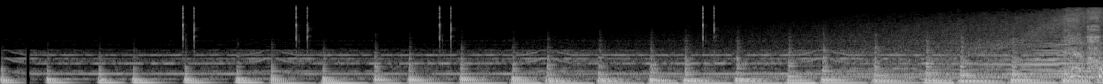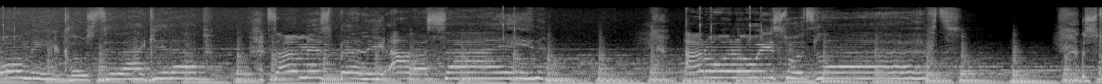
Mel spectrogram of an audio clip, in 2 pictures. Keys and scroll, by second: 9.2 Return, 17.0 ctrl+z.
